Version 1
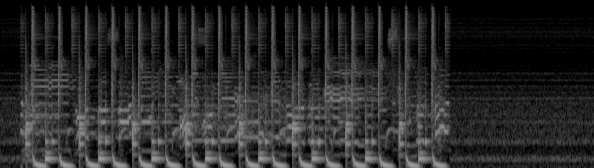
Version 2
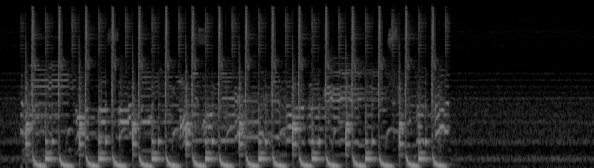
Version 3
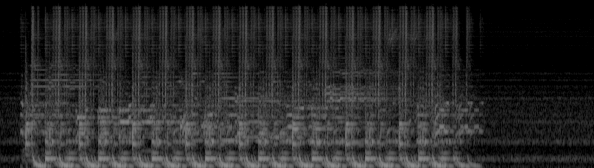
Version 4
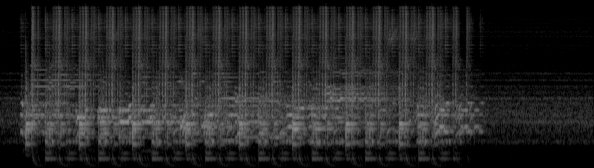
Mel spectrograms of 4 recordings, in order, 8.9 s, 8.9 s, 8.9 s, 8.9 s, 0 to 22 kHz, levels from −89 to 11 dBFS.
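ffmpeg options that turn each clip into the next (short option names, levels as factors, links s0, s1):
-af "bandreject=f=87.91:t=h:w=4,bandreject=f=175.82:t=h:w=4,bandreject=f=263.73:t=h:w=4,bandreject=f=351.64:t=h:w=4,bandreject=f=439.55:t=h:w=4,bandreject=f=527.46:t=h:w=4,volume=0.596"
-af "aecho=1:1:82|314|356|521:0.282|0.316|0.501|0.282,volume=0.75"
-filter_complex "[0:a]highpass=f=1200:t=q:w=1.7,asplit=2[s0][s1];[s1]adelay=31,volume=0.2[s2];[s0][s2]amix=inputs=2:normalize=0,volume=1.12"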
